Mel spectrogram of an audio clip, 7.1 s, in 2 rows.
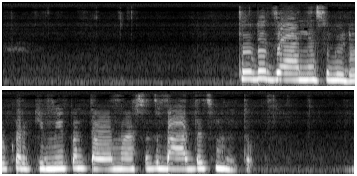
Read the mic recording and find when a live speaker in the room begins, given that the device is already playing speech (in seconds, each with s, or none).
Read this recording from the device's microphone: none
